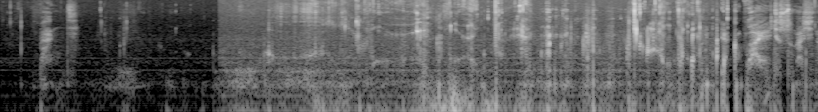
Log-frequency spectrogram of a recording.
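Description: Close-up chewing of a frozen ring-shaped gummy jelly, quiet at first, then a dense stretch of hard crunches and bites with wet mouth sounds, alongside soft whispered talk.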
